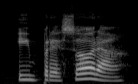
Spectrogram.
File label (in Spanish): "impresora", Spanish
